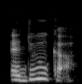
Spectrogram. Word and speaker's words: Educa: probably say it wrong it's eduka eduka yeah eduka I think that that's a better pronunciation than what I was saying anyway so let's go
